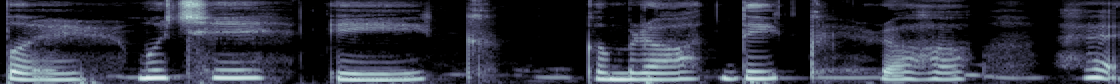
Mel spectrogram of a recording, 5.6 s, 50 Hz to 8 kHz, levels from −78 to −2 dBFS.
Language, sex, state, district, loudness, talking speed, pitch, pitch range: Hindi, female, Himachal Pradesh, Shimla, -19 LUFS, 75 wpm, 260 Hz, 230-280 Hz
